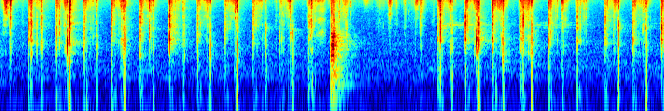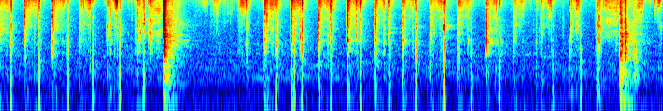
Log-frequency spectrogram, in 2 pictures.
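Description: Tarot cards are shuffled in a long run of quick crisp riffling clicks, fairly quiet and close, with a couple of brief pauses between bursts.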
